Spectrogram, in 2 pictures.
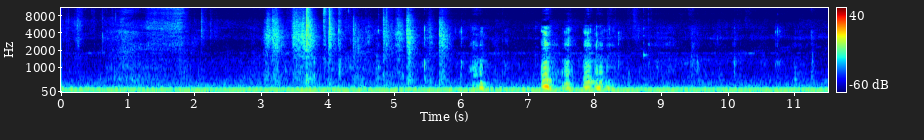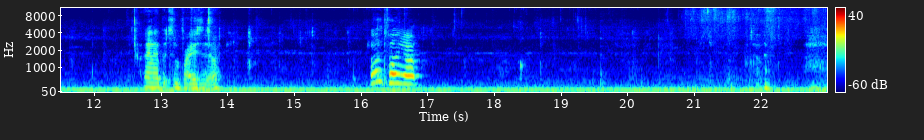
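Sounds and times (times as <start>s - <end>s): low steady hum: 0.0s - 23.0s
biting and chewing food: 8.2s - 12.8s, 17.1s - 23.0s.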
